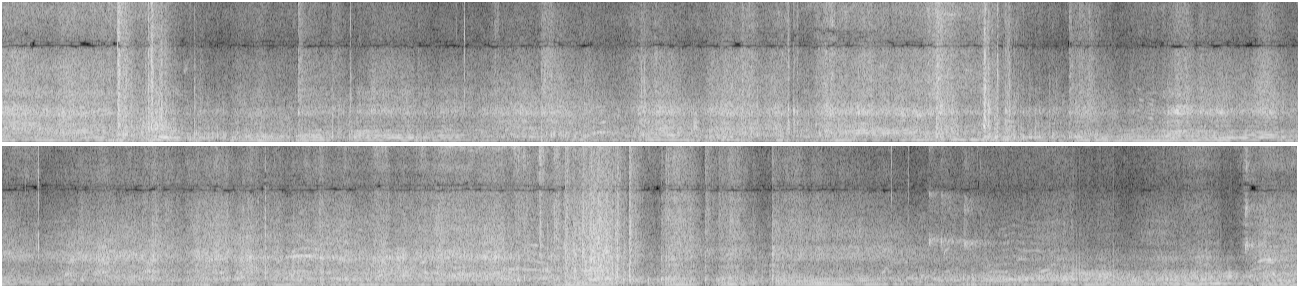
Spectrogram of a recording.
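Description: Rally car engines on a tarmac special stage: a car brakes into a hairpin and accelerates hard away, its revs climbing and dropping through repeated gear changes, with sharp cracks from the engine among the shifts.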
